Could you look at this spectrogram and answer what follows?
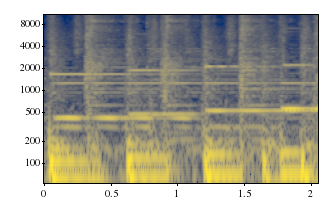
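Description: Background music with a steady bass beat and a melody of held notes stepping upward.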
